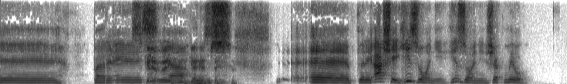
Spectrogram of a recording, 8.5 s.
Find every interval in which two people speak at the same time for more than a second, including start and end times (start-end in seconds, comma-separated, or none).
1.9-3.5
